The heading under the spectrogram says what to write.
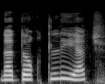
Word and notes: na to'q: Mi'gmaq

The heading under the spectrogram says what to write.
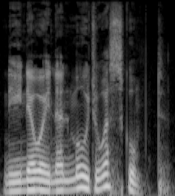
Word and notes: ni'newei: Mi'gmaq

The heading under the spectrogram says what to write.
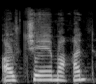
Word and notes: alje'maqan: Mi'gmaq

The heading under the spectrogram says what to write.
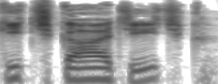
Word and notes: gijga'jijg: Mi'gmaq

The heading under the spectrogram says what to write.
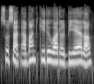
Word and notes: apangituatl: apankituatl

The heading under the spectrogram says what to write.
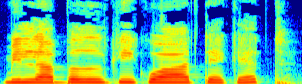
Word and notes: milaplgigwa'teget: Mi'gmaq

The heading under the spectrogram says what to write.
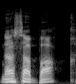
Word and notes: nasapaqq: Mi'gmaq

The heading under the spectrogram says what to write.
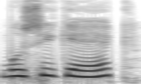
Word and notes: musige'g: Mi'gmaq

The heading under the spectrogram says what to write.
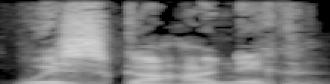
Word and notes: wisgaqanig: Mi'gmaq

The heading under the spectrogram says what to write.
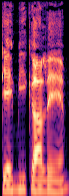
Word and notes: temigale'm: Mi'gmaq

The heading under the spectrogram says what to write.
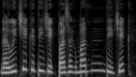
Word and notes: matntijig: matn'tijik

